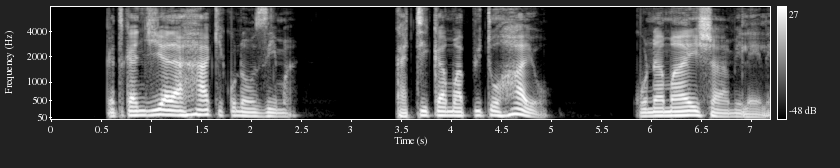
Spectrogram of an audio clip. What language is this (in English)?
Swahili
